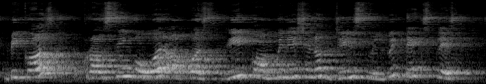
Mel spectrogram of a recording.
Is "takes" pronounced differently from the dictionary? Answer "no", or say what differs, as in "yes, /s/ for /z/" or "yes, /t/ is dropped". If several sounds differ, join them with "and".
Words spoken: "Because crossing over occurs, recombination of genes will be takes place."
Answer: no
